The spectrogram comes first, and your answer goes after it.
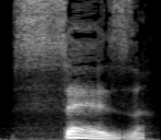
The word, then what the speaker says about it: seize: Now you get this seize, seize, same thing, final E doesn't exist, seize, E and E together, they give you the sound E, really open, seize, seize, okay?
